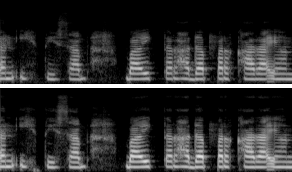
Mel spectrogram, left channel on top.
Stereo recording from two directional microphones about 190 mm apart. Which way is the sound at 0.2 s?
25° right (ahead or behind).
